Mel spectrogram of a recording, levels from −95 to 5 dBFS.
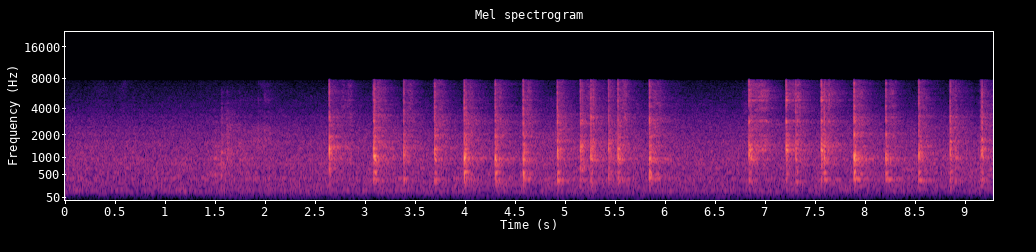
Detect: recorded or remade remade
